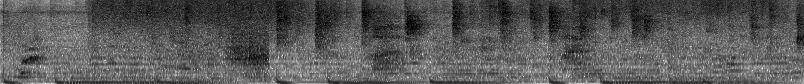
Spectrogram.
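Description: Shower spray running, its hiss starting about a second in, over background music with deep bass notes that slide downward.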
